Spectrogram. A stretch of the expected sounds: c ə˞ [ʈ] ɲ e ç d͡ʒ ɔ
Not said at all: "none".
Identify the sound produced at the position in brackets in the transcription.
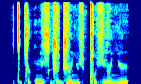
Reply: ʈ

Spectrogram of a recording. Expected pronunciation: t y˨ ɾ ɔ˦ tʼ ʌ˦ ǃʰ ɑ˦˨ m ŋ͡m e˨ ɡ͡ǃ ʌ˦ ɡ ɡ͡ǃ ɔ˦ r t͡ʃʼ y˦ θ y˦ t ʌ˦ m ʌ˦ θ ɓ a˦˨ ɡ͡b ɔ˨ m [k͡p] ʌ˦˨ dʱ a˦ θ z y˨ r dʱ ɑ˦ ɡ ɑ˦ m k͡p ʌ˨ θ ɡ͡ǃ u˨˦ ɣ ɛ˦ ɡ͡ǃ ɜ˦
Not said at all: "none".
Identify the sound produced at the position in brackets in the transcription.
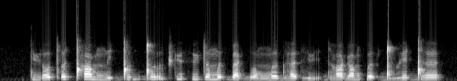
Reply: ŋ͡m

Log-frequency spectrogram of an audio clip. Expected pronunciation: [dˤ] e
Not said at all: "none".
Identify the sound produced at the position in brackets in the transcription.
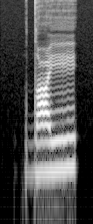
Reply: dˤ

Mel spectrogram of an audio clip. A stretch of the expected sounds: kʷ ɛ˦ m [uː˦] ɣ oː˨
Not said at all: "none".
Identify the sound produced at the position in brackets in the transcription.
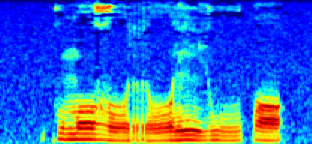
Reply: oː˦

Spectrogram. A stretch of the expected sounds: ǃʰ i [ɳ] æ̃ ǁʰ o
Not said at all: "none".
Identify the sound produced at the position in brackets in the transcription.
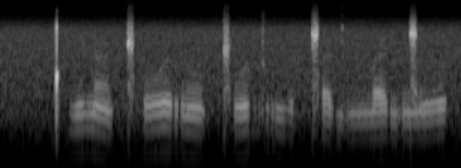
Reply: ɳ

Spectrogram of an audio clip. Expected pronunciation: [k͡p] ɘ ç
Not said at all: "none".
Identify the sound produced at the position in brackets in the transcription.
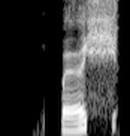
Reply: k͡p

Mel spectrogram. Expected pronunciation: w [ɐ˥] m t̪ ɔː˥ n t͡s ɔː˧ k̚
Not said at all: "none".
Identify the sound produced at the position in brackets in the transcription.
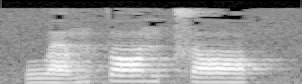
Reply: ɐ˨˥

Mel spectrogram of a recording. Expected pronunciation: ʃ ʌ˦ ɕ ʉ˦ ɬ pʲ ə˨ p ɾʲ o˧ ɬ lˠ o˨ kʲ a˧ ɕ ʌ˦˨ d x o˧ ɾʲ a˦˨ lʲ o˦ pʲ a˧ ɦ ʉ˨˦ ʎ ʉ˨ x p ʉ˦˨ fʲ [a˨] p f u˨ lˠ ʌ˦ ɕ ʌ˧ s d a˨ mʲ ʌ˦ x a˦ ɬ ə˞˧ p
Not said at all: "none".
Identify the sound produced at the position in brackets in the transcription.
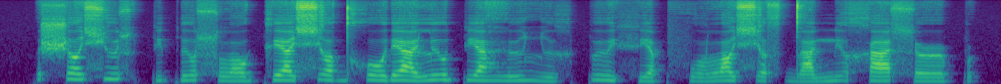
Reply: a˨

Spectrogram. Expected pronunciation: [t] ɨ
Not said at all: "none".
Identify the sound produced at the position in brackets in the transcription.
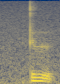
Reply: t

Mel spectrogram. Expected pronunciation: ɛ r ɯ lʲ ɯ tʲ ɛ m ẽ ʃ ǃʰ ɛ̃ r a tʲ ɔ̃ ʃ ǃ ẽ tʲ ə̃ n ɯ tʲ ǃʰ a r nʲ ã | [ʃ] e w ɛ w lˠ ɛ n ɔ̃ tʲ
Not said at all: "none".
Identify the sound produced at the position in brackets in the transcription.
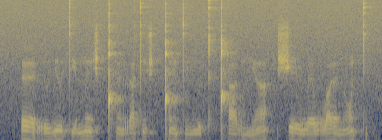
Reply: ʃ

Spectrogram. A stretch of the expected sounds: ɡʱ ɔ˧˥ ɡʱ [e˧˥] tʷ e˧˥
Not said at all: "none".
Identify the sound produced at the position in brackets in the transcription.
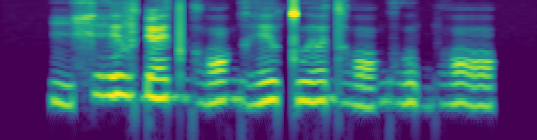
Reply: e˧˥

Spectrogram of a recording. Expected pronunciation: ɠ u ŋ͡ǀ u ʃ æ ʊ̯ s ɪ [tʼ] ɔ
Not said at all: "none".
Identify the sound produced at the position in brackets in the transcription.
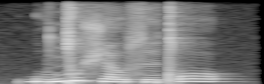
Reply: tʼ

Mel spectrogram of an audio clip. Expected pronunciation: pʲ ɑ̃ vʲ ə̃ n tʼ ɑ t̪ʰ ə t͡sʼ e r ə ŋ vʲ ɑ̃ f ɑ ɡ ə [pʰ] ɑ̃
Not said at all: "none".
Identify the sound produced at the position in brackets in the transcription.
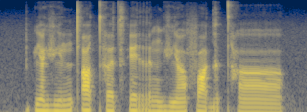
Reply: t̪ʰ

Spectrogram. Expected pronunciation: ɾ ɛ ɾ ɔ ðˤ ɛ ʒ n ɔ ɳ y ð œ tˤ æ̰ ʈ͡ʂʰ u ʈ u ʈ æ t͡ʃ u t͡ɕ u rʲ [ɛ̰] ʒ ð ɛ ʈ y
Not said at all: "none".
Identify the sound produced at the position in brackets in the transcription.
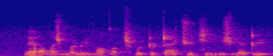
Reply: ɛ̰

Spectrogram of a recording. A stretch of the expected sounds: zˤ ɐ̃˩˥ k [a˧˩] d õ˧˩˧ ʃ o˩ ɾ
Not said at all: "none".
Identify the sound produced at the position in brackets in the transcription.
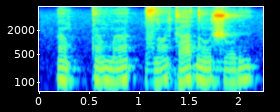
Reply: a˩˥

